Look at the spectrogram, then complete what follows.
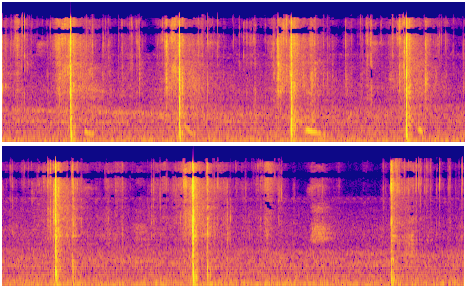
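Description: Baseball bat smashing a pumpkin lying on the ground: seven hard blows, about one every second and a half, the last after a slightly longer gap.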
